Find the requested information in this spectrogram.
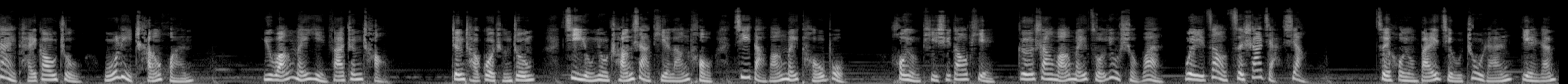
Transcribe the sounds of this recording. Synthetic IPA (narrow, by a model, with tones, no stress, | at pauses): a˥˩ɪt̪ʰa˧˥ɪkɑ˥ʊʈ͡ʂu˥˩ | u˧˥li˥˩ʈ͡ʂʰɑ˧˥ŋxwa˧˥n | y˨˩wɑ˧˥ŋme˧˥ɪi˨˩nfa˥ʈ͡ʂɤ˥ŋʈ͡ʂʰɑ˨˩ʊ | ʈ͡ʂɤ˥ŋʈ͡ʂʰɑ˧˥ʊkwɔ˥˩ʈ͡ʂʰɤ˧˥ŋʈ͡ʂʊ˥ŋt͡ɕi˥˧jʊ˨˩ŋjʊ˥˩ŋʈ͡ʂʰwɑ˧˥ŋɕja˥˩t̪ʰjɛ˨˩lɑ˧˥ŋt̪ʰo˨˩ʊt͡ɕi˥t̪a˨˩wɑ˧˥ŋme˧˥ɪt̪ʰo˧˥ʊpu˥˩ | xo˥˧ʊjʊ˥˩ŋt̪ʰi˥˩ɕy˥t̪ɑ˥ʊpʰjɛ˥˩n | kɤ˥ʂɑ˥ŋwɑ˧˥ŋme˧˥ɪt͡swɔ˨˩jo˥˩ʊʂo˨˩ʊwa˥˩n | we˥˩ɪt͡sɑ˥˧ʊt͡sɹ̩˥˩ʂa˥t͡ɕja˨˩ɕjɑ˥˩ŋ | t͡swe˥˧ɪxo˥˧ʊjʊ˥˩ŋpa˧˥ɪt͡ɕjo˨˩ʊʈ͡ʂu˥˩ɻa˧˥nt̪jɛ˨˩nɻa˧˥n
